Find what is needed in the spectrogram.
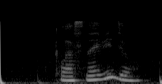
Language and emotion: Russian, neutral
